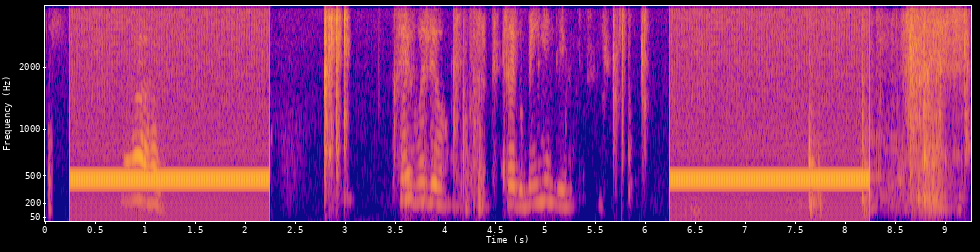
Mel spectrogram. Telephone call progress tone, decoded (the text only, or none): ringback tone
